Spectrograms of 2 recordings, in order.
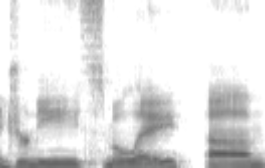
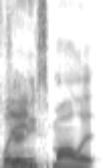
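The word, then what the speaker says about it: Jurnee Smollett: And then also, I don't know how to pronounce her name. I'm going to say Journey Smollett. She was in Birds of Prey. Yeah. I always thought it was Journey Smollett, but... Journey Smollett, let's do that.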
